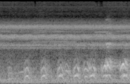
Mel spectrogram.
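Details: Owls in Tennessee give a quick run of short, arched, mid-pitched hoots, about three a second, over a steady high hiss; odd monkey-like calling that the owner suspects may be mating.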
